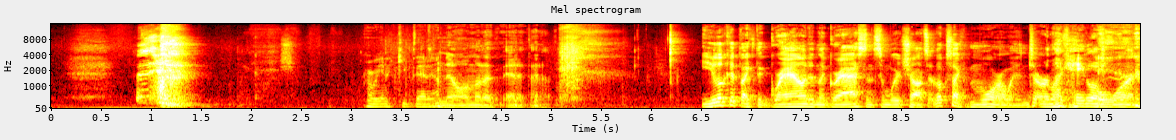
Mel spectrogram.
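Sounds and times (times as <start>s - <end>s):
person sneezing: 0.8s - 1.6s
speech: 3.2s - 5.2s, 6.5s - 10.8s.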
